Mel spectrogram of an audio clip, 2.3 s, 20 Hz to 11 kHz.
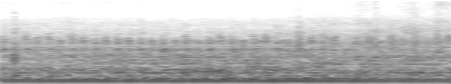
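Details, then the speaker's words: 1997 Plymouth Breeze 2.0L four-cylinder with check engine light on, cold start at about 35°F: light, fast ticking from the back of the engine at idle that goes away once warm; owner suspects a lifter not getting oil, running 10W-30. "like a ticking noise from the back side of the motor, but I don't know what it's from. It might be a lifter and the oil getting to it, because I think it's still running 10W30, but I'm not sure, because the ticking noise goes away once it warms up."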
